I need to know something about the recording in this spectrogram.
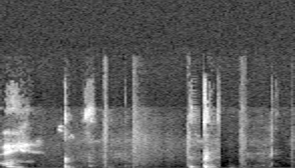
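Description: Faint, soft speech in a few short fragments, close to a whisper.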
